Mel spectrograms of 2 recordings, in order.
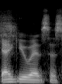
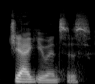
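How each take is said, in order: First: The word begins without a J sound. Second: The word begins with a J sound. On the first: "I think the J's silent" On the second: "If it's if it's not, it's Jaguensis"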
